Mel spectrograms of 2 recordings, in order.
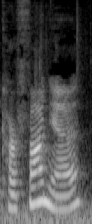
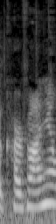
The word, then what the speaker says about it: Carfagna: Tia said Carfagna is pronounced like lasagna.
